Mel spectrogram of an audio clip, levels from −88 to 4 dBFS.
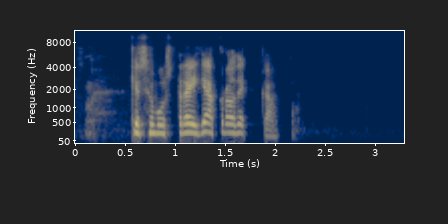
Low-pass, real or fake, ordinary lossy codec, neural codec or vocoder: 7.2 kHz; real; Opus, 16 kbps; none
